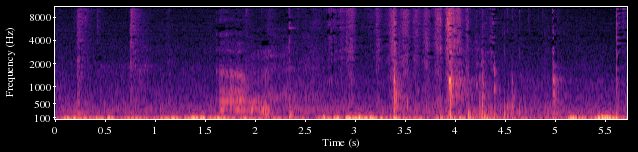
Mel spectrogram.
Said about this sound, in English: All right, I just had to, that extra chopping was me chopping off extra bad parts of this poor carrot that has been pasture farm.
